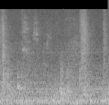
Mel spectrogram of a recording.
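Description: Light handling noises from a white board architectural model as a flat roof piece is lifted off, with a brief scrape near the end, over a steady low hum.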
